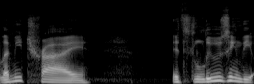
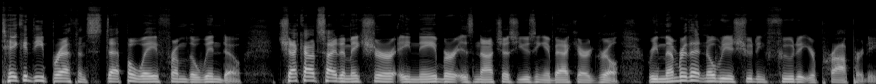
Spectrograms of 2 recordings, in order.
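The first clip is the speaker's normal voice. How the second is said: ordinary talk, nothing marked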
